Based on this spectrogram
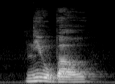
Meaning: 1. new development, newly built buildings particularly in reference to housing 2. the newly built portion(s) of a building or organisation
- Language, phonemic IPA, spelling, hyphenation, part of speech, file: Dutch, /ˈniu̯.bɑu̯/, nieuwbouw, nieuw‧bouw, noun, Nl-nieuwbouw.ogg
